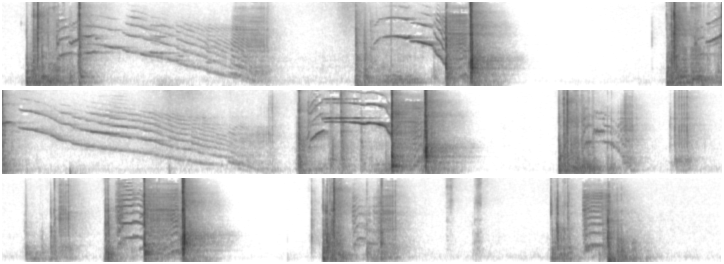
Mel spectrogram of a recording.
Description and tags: Opening and closing my door with engaging the doorknob latch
